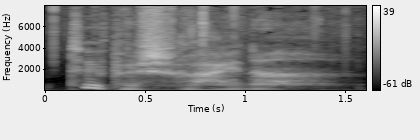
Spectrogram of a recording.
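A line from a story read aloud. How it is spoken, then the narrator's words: Ironic murmur. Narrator (German): murmelte sie und lächelte ironisch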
